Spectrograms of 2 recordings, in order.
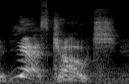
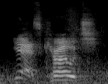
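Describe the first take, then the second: First: A loud, high yelled answer to the coach; eager shout. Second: Eager reply. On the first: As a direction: shout it back like a recruit. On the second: Lawnmower answers again. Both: Acted.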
